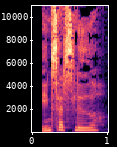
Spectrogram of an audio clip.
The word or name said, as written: indsatsleder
